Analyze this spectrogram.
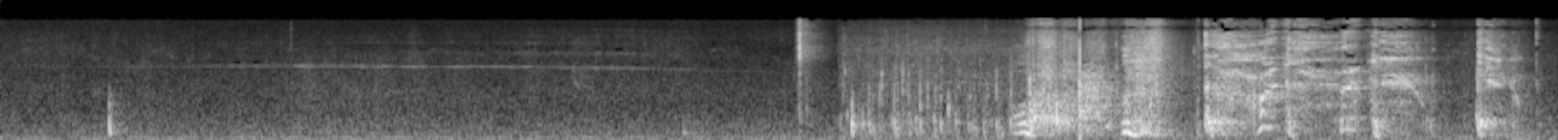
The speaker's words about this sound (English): Got a cough to get off.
